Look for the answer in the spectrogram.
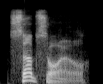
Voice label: "subsoil", British

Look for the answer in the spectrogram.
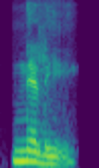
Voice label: "nelly", Indian

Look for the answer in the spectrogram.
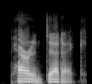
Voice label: "Parenthetic", American

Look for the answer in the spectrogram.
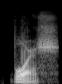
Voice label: "borsch", American

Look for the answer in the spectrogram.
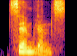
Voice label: "semblance", Indian

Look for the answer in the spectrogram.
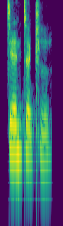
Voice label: "tentacle", Indian

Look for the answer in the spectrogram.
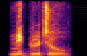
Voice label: "Negrito", Indian

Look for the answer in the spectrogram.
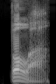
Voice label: "boa", American

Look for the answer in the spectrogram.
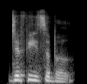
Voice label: "defeasible", Indian

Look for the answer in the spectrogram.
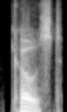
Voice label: "coast", American

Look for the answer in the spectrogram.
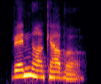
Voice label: "vena cava", Indian

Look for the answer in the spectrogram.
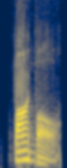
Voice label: "bauble", American

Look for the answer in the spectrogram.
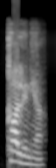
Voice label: "collinear", Indian

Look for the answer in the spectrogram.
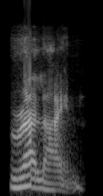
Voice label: "ralline", Indian

